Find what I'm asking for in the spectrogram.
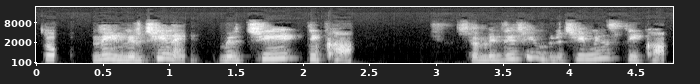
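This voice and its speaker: A woman's voice: a little high, lively intonation, moderate pace, a bit bright, no room sound, highs cut off. A woman teaching a class, explaining patiently and repeating points with everyday examples. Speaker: teacher of breath practice.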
